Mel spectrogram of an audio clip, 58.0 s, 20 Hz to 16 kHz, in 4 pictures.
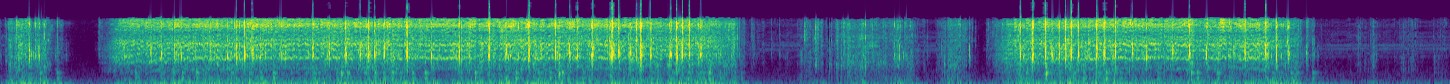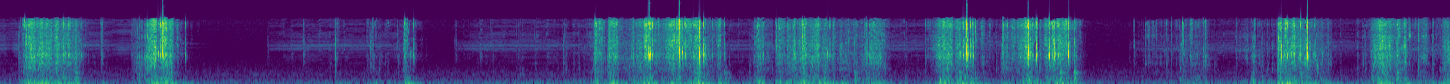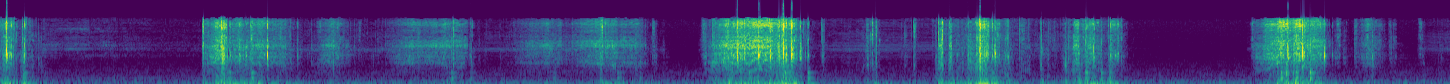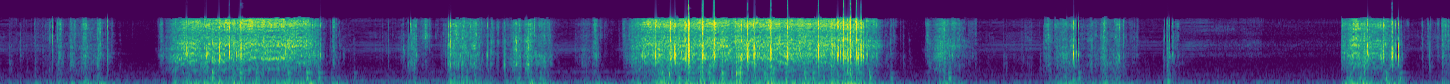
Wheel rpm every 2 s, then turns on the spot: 60, 160, 160, 110, 30, 140, 50, 20, 10, 10, 20, 20, 20, 10, 10, 20, 20, 20, 30, 10, 20, 20, 60, 30, 40, 140, 30, 10, 20.
6-8 12-18 20-24 26-34 36-40 46-48 52-54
